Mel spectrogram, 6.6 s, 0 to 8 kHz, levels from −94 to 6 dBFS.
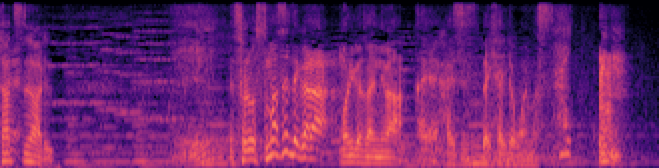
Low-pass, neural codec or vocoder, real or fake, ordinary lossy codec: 7.2 kHz; vocoder, 44.1 kHz, 128 mel bands every 512 samples, BigVGAN v2; fake; none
